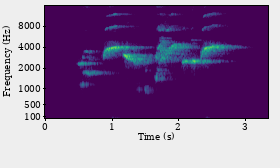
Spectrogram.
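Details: Oriental magpie-robin singing vigorously in a calm voice to lure other magpie-robins into song: one continuous run of varied clear whistles, slurred up and down, over two and a half seconds.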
